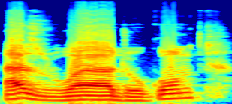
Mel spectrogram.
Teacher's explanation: زا میں سیٹی کی آواز پیدا کریں گے.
